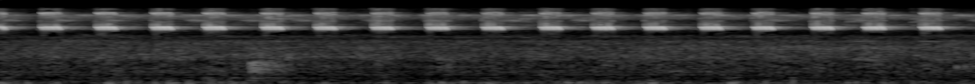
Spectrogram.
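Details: Cricket sound used against rats: sharp high-pitched chirps in a regular train, roughly three and a half each second, with a short low knock in the background.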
